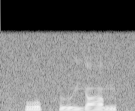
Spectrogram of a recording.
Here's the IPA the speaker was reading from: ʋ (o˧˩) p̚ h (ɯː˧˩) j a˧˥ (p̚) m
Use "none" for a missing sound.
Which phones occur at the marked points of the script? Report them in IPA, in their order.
o˧, ɯː˩, none

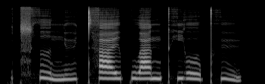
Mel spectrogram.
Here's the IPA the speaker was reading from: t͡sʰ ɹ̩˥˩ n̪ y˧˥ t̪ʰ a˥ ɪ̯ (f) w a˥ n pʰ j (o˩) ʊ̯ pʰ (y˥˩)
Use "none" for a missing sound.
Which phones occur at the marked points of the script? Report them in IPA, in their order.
p, o˥˧, y˥˩

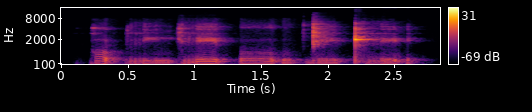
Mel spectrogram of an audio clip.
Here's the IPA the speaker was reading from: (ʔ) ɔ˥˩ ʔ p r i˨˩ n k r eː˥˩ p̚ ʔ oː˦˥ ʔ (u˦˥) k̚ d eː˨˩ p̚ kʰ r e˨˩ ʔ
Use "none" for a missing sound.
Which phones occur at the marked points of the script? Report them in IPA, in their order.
k, u˨˩

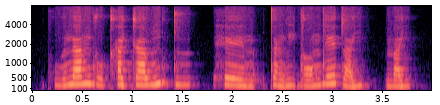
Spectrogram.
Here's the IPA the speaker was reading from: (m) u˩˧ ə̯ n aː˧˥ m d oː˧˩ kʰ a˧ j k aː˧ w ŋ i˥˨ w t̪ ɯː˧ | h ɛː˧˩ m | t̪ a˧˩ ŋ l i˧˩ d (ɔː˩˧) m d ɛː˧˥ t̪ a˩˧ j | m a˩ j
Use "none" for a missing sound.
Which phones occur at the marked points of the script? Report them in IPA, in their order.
pʰ, ɔː˩˧

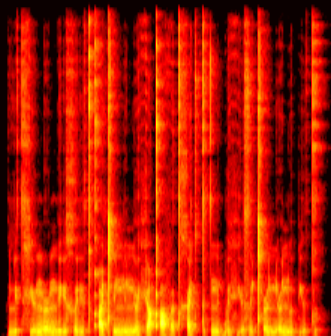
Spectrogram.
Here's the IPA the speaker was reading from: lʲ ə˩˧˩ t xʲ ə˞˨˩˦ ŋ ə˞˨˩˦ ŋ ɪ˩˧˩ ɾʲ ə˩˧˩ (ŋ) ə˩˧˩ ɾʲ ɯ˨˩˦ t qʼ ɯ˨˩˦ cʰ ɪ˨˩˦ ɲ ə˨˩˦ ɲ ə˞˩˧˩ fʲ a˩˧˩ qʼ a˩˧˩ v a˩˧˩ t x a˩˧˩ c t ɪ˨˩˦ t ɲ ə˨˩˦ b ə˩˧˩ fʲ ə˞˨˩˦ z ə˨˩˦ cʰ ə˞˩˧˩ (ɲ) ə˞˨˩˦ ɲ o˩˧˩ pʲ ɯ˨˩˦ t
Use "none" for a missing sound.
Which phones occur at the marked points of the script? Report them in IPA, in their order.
x, ɲ

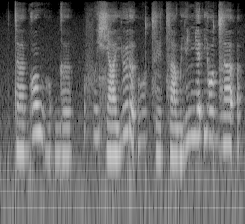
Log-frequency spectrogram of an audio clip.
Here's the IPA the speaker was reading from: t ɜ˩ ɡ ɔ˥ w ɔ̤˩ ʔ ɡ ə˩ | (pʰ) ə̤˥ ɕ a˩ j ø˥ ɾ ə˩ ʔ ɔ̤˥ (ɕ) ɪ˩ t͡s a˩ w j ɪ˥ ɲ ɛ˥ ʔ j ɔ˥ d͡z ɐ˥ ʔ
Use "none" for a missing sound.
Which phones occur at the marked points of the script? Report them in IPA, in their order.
f, t͡s

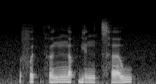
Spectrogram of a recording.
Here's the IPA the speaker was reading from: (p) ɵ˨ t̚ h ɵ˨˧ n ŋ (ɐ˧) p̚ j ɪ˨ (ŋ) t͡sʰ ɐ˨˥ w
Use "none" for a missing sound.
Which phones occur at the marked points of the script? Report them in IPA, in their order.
f, ɐ˧, ŋ

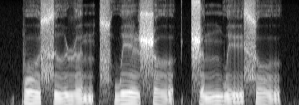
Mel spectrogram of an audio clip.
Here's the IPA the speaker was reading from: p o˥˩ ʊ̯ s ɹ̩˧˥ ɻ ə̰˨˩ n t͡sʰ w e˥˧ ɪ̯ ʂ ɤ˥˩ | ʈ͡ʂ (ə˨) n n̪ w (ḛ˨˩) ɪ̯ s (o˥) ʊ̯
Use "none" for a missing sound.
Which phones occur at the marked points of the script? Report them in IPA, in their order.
ə˧˥, ḛ˨˩, o˥˩

